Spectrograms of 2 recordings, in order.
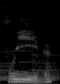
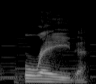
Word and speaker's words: Phreid: The most common pronunciation is Phreid. People call me Phreid, but my name is Phreid. Like afraid knot, or afraid rope, afraid end, or you know, afraid. Like I'm afraid, or a freight train, but with a D. Afraid train.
